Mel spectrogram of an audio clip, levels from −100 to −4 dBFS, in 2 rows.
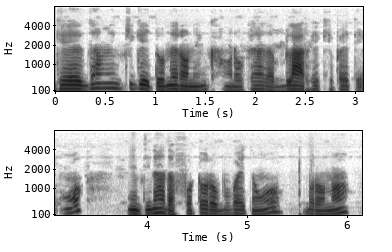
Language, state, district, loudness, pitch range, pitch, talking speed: Kokborok, Tripura, Dhalai, -21 LUFS, 110-140 Hz, 125 Hz, 195 wpm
